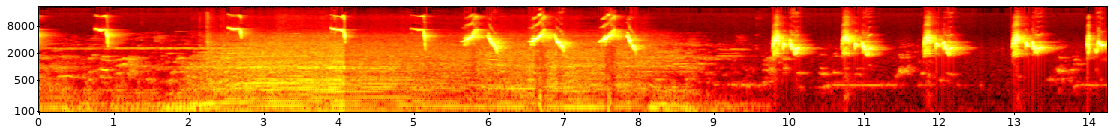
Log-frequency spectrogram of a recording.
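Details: Long-tailed shrike song used as a lure to make a quiet shrike start singing; harsh descending chattering notes, first over a steady low hum and background noise, then clear, spaced bursts roughly every second.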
